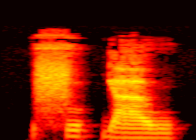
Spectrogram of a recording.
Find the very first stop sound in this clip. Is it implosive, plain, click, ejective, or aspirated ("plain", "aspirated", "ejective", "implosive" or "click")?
plain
